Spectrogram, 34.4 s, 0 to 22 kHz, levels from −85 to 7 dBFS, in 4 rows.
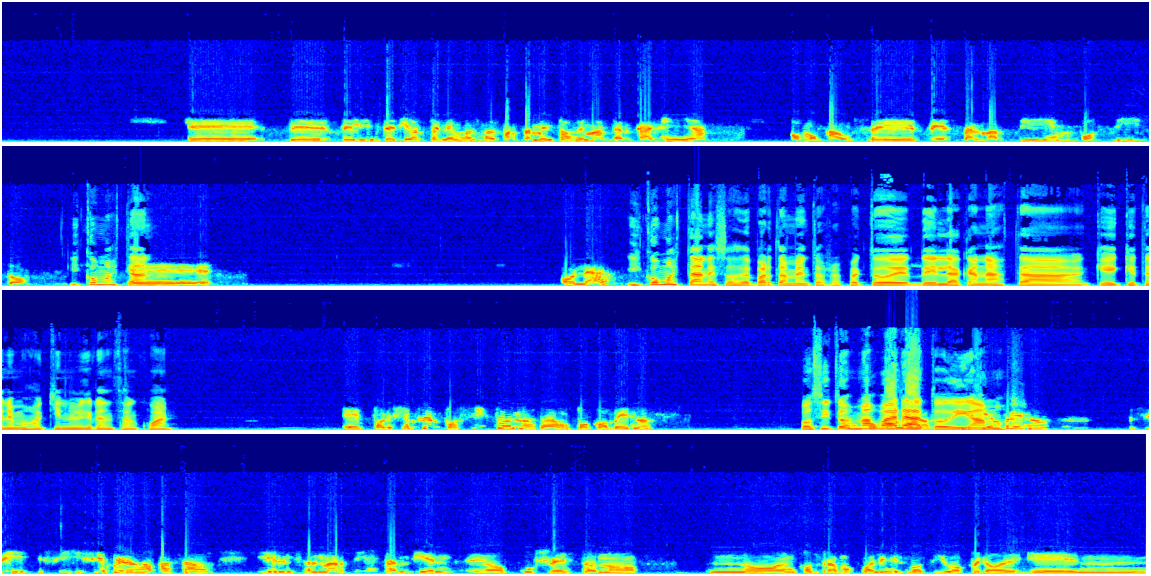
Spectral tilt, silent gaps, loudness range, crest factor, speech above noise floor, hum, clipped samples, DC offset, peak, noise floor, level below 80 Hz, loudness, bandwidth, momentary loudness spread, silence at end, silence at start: -4 dB/octave; none; 7 LU; 18 dB; 34 dB; none; under 0.1%; 0.8%; 0 dBFS; -51 dBFS; -46 dBFS; -16 LUFS; 17.5 kHz; 8 LU; 0 s; 1.4 s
